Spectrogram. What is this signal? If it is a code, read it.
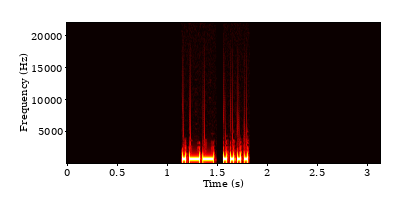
Morse code, heard as a keyed tone, about 36 wpm, 700 Hz. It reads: WH
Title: Multi-letter Phonemes 35wpm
